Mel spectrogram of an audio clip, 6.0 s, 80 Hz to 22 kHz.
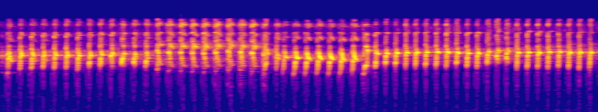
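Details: Lovebird in its ngekek style, a long, unbroken trilling song said to run past 50 seconds: a fast, shrill, rattling chatter of about ten pulses a second, staying high and shifting slightly in pitch.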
